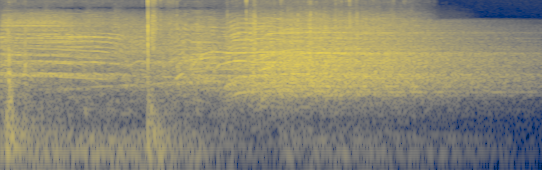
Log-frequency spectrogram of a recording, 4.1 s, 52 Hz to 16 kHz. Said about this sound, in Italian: Quest'ultima folla che grida ha visto lo Yurchenko che a Tokyo non ci fu. È successo ai campionati americani nell'estate del 2023.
